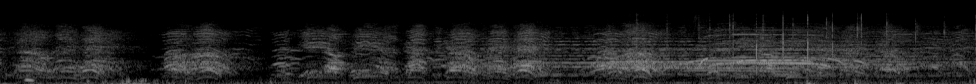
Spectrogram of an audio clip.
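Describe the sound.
A large rally crowd, led by a speaker, chants in loud, rhythmic bursts of shouting, then swells into sustained cheering and whooping, with a few higher voices and whistles cutting through the noise.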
